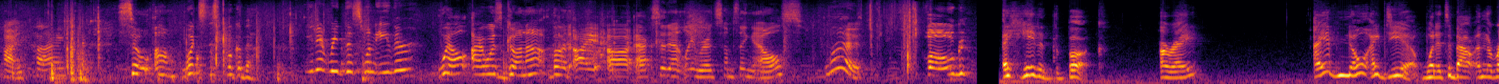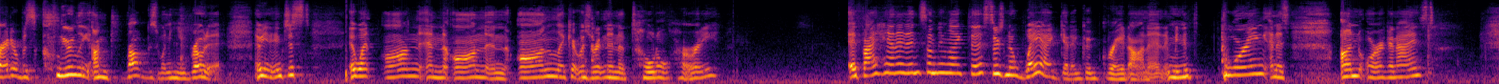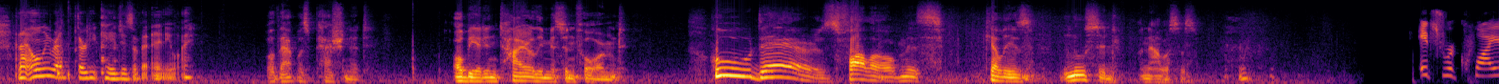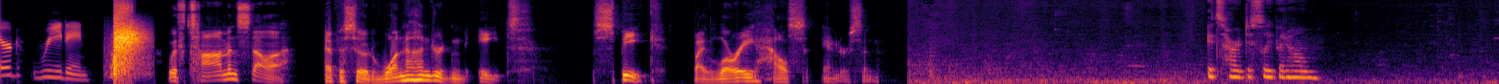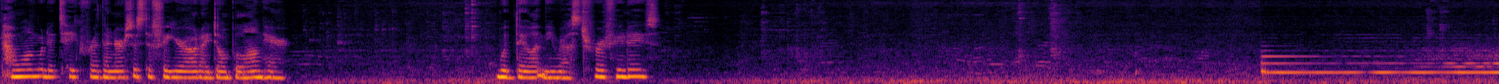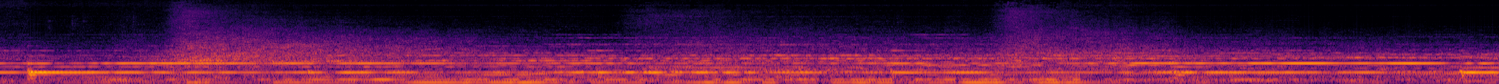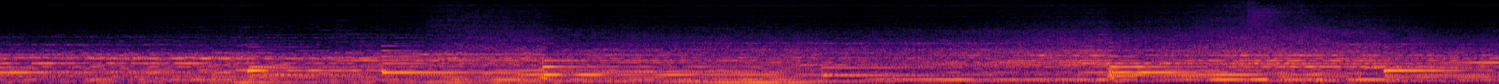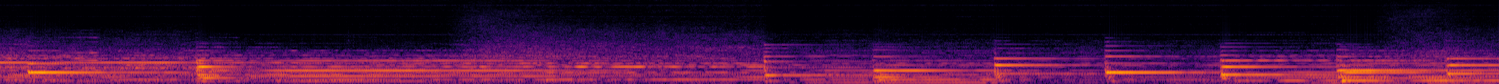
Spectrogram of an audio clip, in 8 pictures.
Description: is two teachers talking about literature.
